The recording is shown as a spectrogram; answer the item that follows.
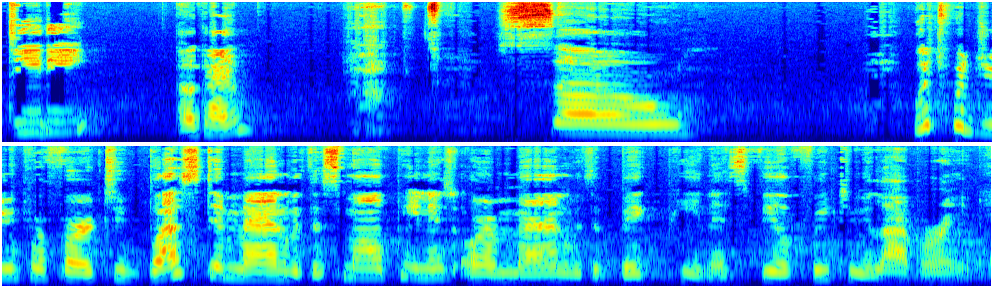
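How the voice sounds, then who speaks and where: A woman's voice: on the high side, lively intonation, normal speed, long pauses, low-quality recording. A woman talking casually and candidly to her viewers as a vlog host, with blunt, slangy, profane phrasing. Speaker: channel host answering viewers' questions.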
